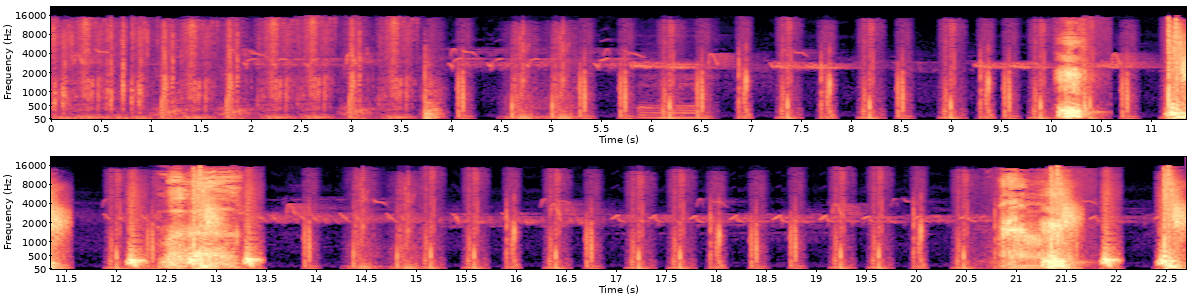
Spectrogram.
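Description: Footsteps thud quickly and evenly on hard ground.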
